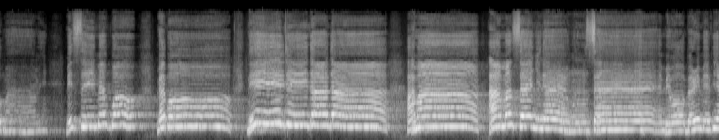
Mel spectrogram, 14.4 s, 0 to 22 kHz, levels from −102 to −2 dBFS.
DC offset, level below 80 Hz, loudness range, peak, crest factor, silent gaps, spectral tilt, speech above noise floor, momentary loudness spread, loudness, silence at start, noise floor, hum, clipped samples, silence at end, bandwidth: under 0.1%; -78 dBFS; 3 LU; -4 dBFS; 18 dB; none; -4 dB/octave; 22 dB; 12 LU; -21 LUFS; 0 s; -42 dBFS; none; under 0.1%; 0 s; 16 kHz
